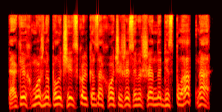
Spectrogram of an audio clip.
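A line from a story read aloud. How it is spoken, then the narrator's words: Exclamation, old patriarch. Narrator (Russian): воскликнул патриарх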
